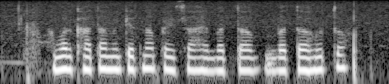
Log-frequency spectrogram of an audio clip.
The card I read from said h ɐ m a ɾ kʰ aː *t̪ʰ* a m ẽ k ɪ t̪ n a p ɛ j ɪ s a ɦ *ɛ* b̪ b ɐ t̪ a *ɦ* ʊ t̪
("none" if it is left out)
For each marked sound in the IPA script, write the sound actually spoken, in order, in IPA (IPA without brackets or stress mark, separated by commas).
t̪, ɛ, ɦ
